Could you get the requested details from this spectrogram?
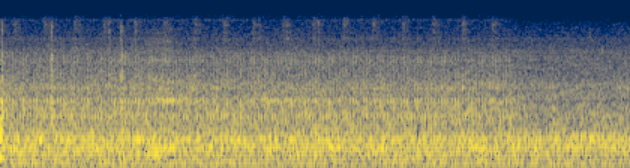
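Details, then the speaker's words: Slimline laptop floppy drive after drive belt replacement: steady low whir with faint scattered ticks, no grinding or strain; disk reads successfully, drive motor a little noisy. "it's a little noisy in there but it successfully read the disc"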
